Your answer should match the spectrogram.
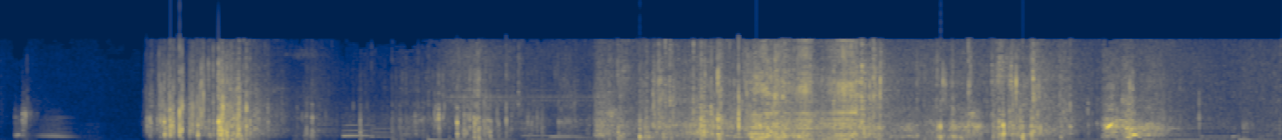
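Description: Plastic packaging crinkling and rustling in bursts of crackle as the foot pad is handled and pulled from its wrapping, over background music.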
